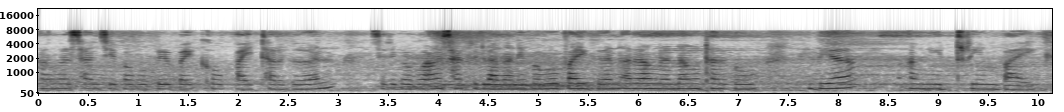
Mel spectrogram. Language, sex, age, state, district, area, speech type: Bodo, female, 18-30, Assam, Chirang, rural, spontaneous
